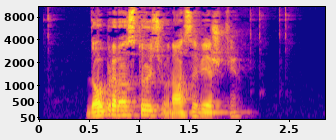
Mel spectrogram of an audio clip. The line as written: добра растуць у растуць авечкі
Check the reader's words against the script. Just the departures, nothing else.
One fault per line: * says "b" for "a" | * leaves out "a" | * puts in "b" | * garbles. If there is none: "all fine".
* says "нас" for "растуць"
